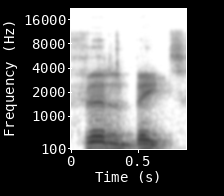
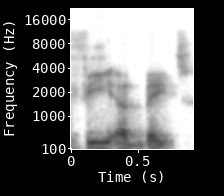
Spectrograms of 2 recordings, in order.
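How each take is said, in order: First: The vowel of 'al' is dropped, words linked. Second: The vowel of 'al' is pronounced separately. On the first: The speaker calls it right. "It's fil bait" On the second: The speaker calls it wrong. "we don't say fi al bait"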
